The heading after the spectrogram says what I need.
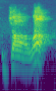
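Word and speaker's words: Jaller: name naming day so although it's spelt j-a-l-l-e-r even in the credits it's pronounced jalla you know what i'm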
